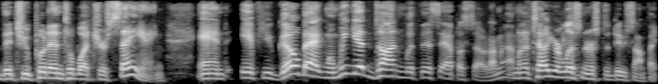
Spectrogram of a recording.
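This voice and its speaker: With a slight Southern US accent, a man speaks. His pitch swings very widely. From US South. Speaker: radio host. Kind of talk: interview chat. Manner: varied pace and pitch.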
